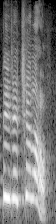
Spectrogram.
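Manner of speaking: very high, urgent plea to calm down; high pleading. Retold or imitated. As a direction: beg him to stop, pitch soaring.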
